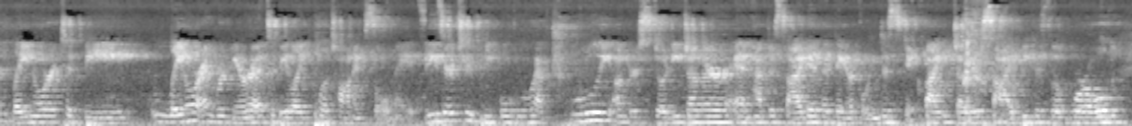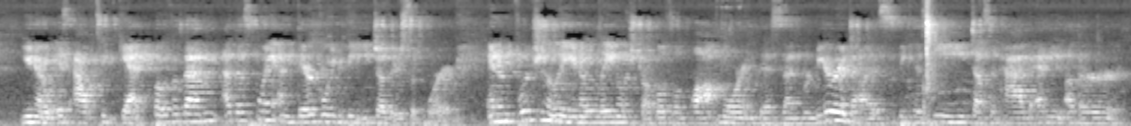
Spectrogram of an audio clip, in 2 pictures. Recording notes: Live audio from the Princess and the Queen panel at Dragon Con 2023. While some minor sound editing was done to make the original recording somewhat easier on the ears, please keep in mind that this was recorded live and therefore the sound quality is uneven at best.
